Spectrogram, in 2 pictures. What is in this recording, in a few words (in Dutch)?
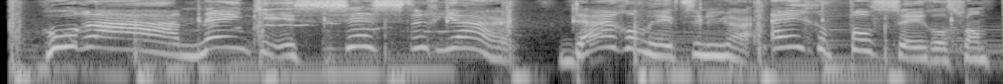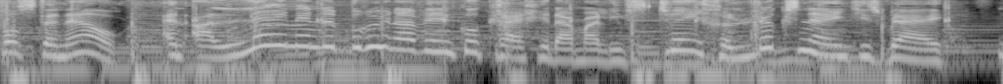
Vrolijk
